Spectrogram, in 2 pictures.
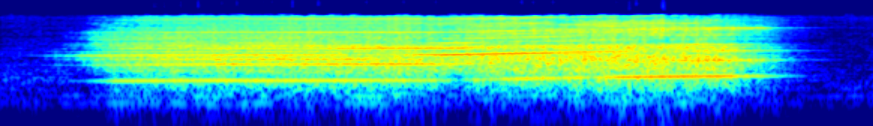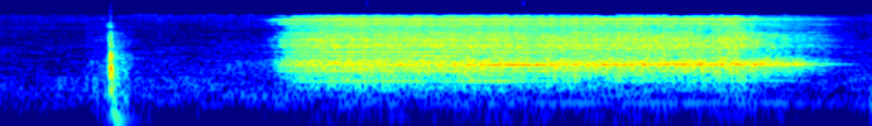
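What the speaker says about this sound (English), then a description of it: "To remove the rest of the area of the inlay, I'm going to start with my router at one corner and move back and forth" A woodworking router cuts an inlay recess in wood for a toy chest, giving two sustained high-pitched whining bursts of about five seconds each, separated by a sharp click and a short pause.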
